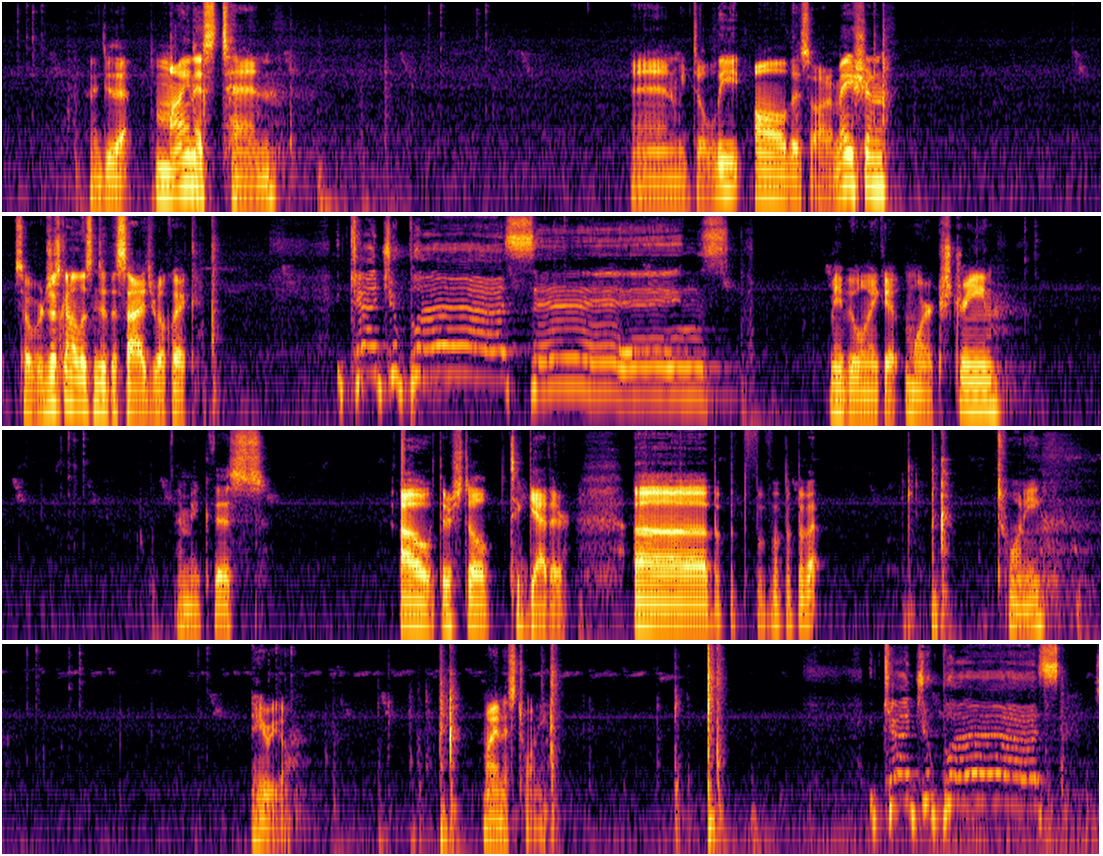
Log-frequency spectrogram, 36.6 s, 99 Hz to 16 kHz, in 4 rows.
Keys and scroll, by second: 0.8-2.4 typing, 2.4 Escape, 7.4 Delete, 10.9 space, 15.4 space, 25.7-27.1 typing, 27.1 Escape, 30.5-32.1 typing, 33.2 ↺, 36.3 space.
